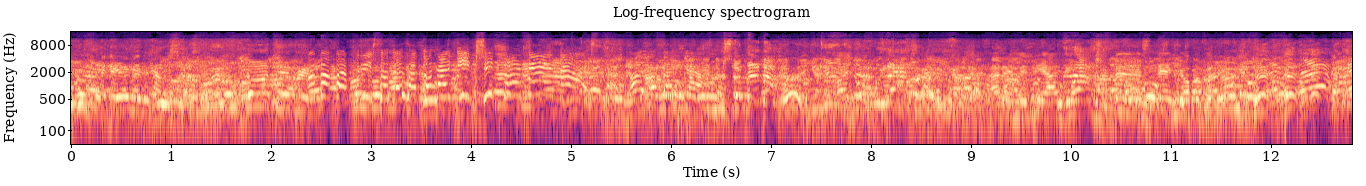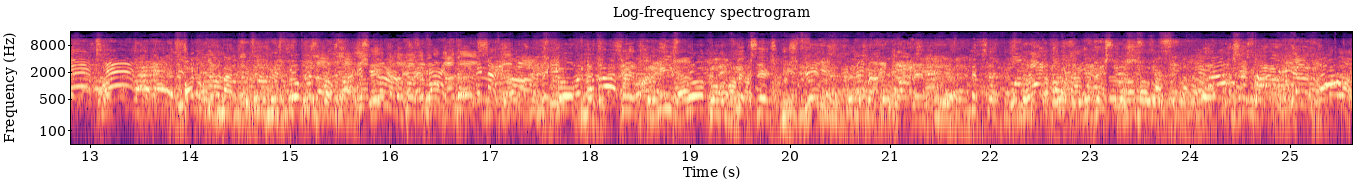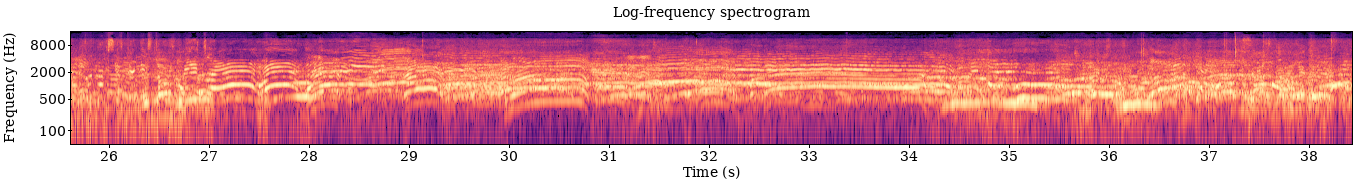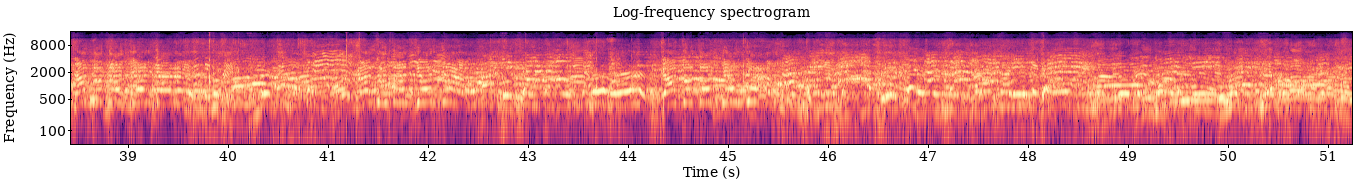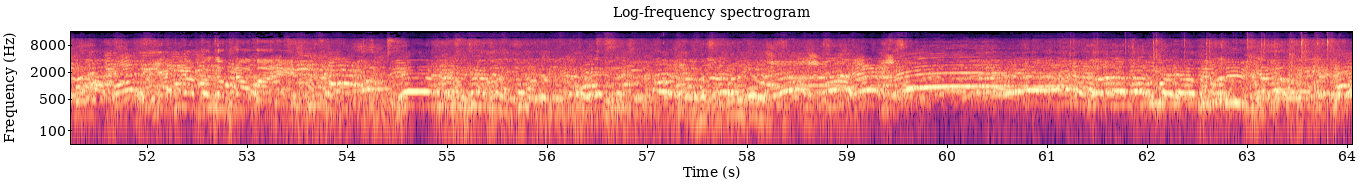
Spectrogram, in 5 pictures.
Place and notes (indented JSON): {
  "title": "Athens, Exarchia - Police arresting writer Dimitris Papachristou - 21.10.2009",
  "date": "2009-10-21 22:00:00",
  "description": "Police arresting the writer Dimitris Papachristou in front of Cafe Floral at Exarchia Square.",
  "latitude": "37.99",
  "longitude": "23.74",
  "altitude": "94",
  "timezone": "Europe/Athens"
}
